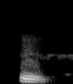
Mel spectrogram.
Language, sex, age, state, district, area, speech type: Manipuri, male, 60+, Manipur, Kangpokpi, urban, conversation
